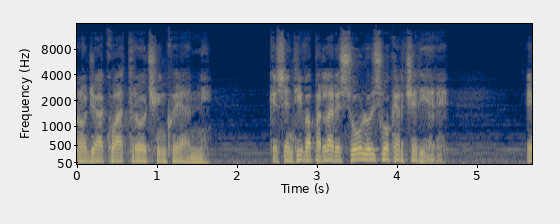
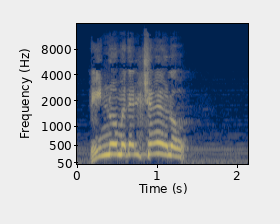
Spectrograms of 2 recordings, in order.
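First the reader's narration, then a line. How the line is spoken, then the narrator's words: Shouting. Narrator (Italian): gridò Dantes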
